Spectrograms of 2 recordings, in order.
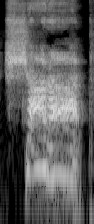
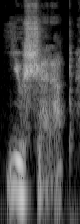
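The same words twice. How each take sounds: First: High, loud drawn-out yell; imitated exasperated shout; Chucky. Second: Said in the usual way. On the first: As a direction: bellow it to silence her. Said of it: "Chucky just goes".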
